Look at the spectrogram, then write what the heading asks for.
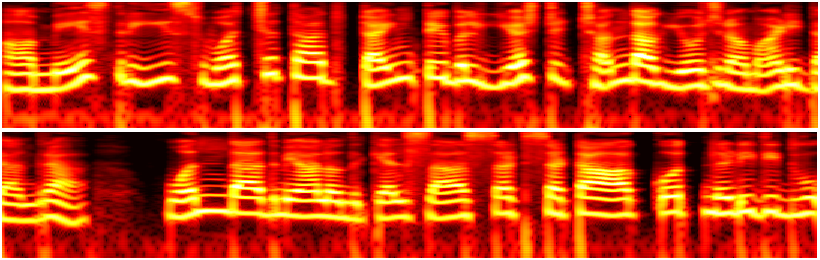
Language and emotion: Kannada, surprised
